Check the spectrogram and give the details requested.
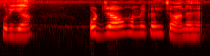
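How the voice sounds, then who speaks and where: A polite young husband from an audio novel, voiced by a woman, calm and respectful. The voice sits high and stays level. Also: natural voice.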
